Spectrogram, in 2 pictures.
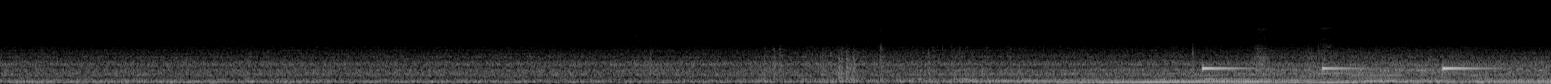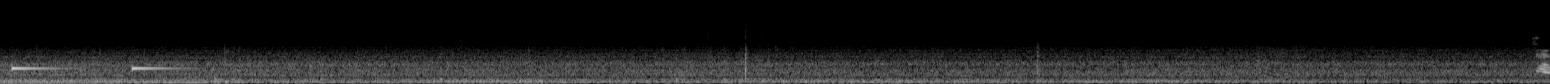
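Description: Patrol car cabin noise while driving: a steady engine and road rumble that swells for several seconds midway. Over the swell come five short electronic beeps at one pitch, about a second apart.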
